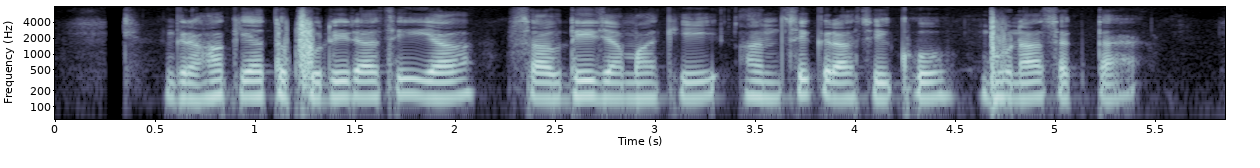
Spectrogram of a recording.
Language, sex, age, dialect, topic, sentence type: Hindi, male, 18-24, Kanauji Braj Bhasha, banking, statement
